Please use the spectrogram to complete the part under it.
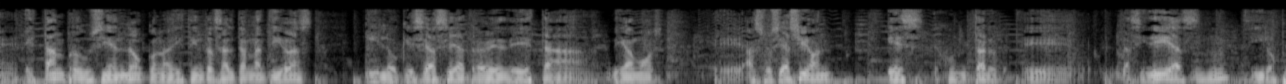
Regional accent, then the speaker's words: Argentina; aquí tenemos 45 millones de habitantes, somos 45 millones de habitantes

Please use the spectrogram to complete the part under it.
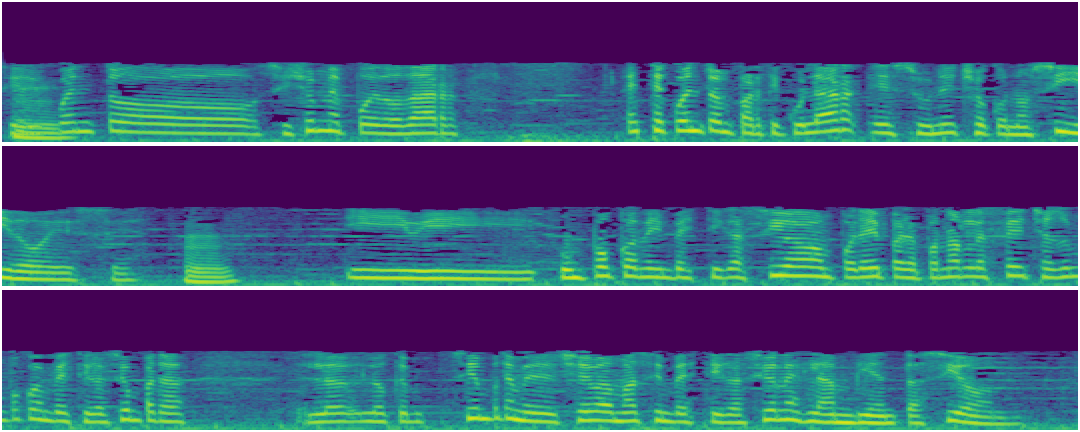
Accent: Argentina; Pero sí, yo soy argentina, a mí me sale ponerle las cosas acá.

